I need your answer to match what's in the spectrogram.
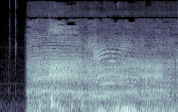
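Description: A flock of sheep grazing on fields of grass in Carson City, Nevada, as part of an annual fuel reduction program to eat dry vegetation and prevent wildfires, bleats continuously after a brief silence, many overlapping wavering calls layered loud, with no talking.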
